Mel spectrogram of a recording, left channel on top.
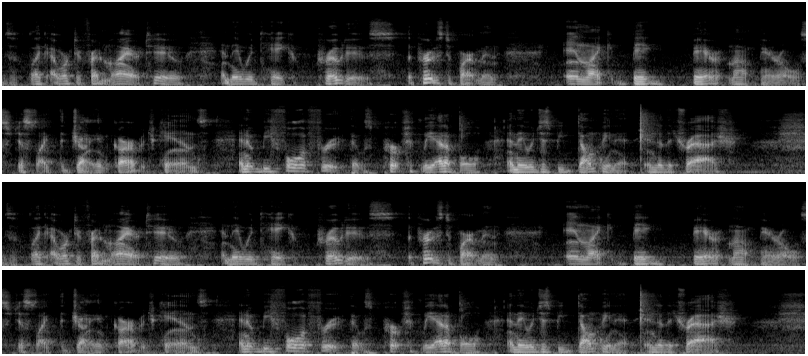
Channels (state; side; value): normal; both; correlation 0.52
